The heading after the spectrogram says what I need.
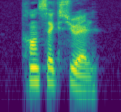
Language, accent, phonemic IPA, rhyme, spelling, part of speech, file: French, France, /tʁɑ̃.sɛk.sɥɛl/, -ɥɛl, transsexuel, adjective / noun, LL-Q150 (fra)-transsexuel.wav
- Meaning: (adjective) transsexual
